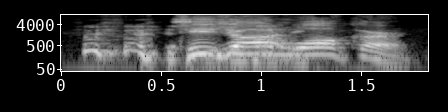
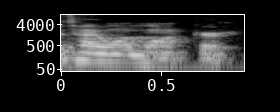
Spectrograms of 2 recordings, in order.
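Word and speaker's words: Taijuan Walker: oh yep yep that hot do scene okay tjon Walker strikeouts over three and a half let's go pres I love how you pronounce everything French but it's actually Taiwan but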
